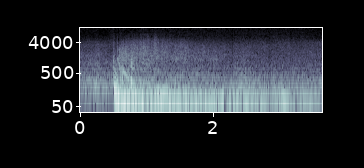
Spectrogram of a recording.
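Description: A submarine deck gun fires as a radio drama sound effect: one sudden loud boom, followed by a long rumbling low roar that slowly fades.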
